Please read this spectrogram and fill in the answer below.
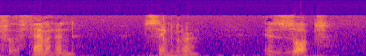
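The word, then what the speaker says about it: זאת: the feminine singular is zot and it is spelled like this now you have an olive in here and you can't hear the olive so you just got to know it's there don't forget that alaf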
